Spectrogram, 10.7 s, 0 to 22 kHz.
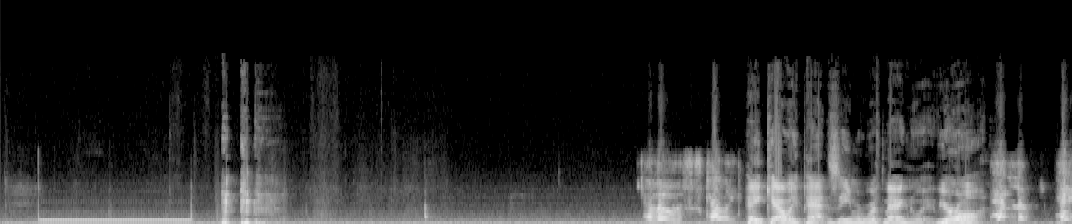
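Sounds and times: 
low hum: 0:00.0 - 0:10.7
electronic telephone ring tone of an outgoing call: 0:00.4 - 0:01.9
speech: 0:06.5 - 0:10.3.

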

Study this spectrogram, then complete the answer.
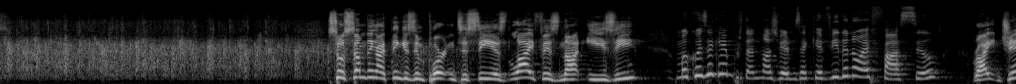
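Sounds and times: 
crowd applauding: 0:00.0 - 0:05.0
speech: 0:03.3 - 0:10.1.

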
